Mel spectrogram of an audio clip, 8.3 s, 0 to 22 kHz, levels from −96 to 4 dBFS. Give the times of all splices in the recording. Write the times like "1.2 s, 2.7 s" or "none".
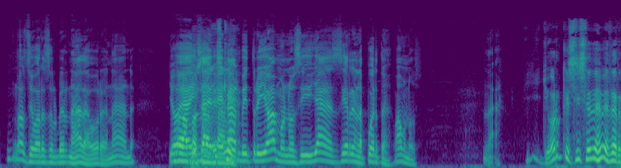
none

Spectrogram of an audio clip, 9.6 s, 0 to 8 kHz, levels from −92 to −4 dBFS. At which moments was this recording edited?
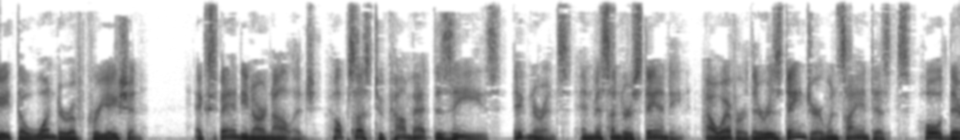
6.9 s

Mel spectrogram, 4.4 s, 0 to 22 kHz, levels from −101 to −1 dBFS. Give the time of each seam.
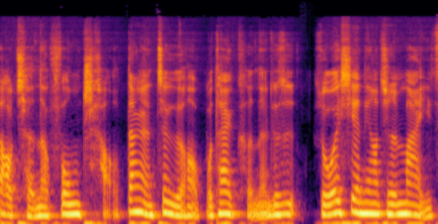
3.1 s

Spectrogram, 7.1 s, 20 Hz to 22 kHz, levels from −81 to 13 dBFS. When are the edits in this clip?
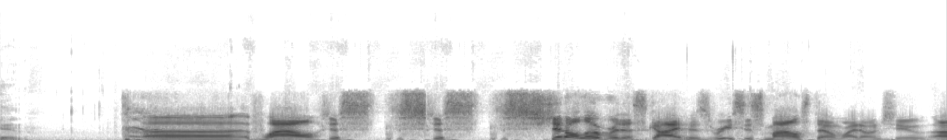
3.2 s

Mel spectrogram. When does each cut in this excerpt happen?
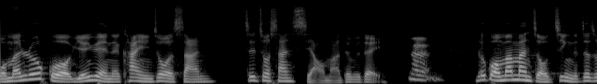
none

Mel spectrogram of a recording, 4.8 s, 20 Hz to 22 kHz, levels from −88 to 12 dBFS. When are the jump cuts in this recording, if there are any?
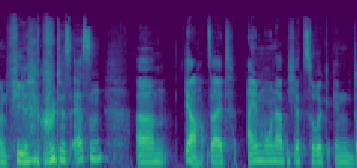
2.8 s, 3.8 s

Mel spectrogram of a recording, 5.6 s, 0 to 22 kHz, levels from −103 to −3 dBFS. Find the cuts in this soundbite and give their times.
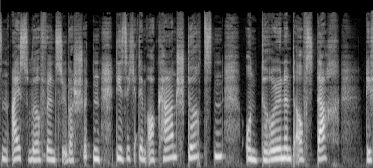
2.0 s

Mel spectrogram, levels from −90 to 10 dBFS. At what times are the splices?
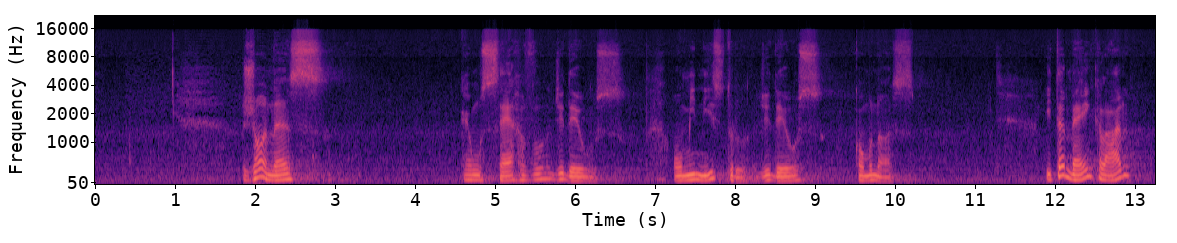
none

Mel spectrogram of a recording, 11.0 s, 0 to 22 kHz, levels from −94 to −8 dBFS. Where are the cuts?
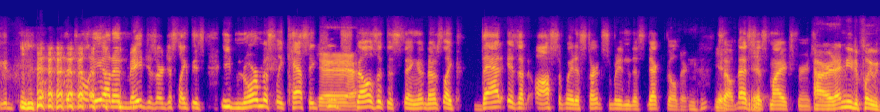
none

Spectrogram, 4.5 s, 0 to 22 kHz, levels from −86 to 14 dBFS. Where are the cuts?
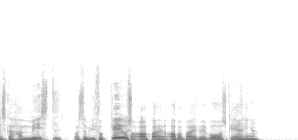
1.0 s, 2.0 s, 3.4 s

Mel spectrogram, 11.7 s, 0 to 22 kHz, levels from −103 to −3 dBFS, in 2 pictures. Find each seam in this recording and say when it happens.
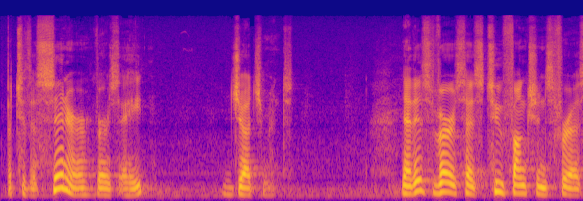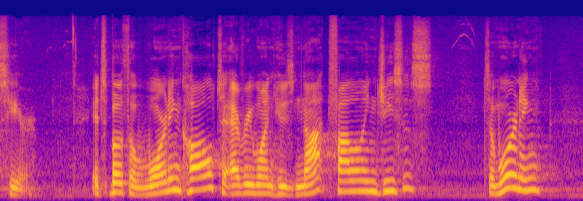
none

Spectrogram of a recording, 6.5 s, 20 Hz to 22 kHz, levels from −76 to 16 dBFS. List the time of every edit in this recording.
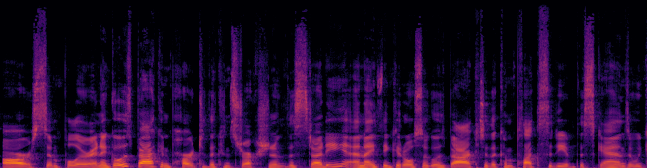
none

